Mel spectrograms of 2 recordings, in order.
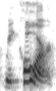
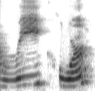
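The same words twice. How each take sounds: First: Record said whole, higher and falling; quick falling record; record blended. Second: Record with a slow long E, REE-cord; slow teacher demo of record. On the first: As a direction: say record smoothly, stress on cord. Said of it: "I can record myself". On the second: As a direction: stretch the E in record, rising. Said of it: "My E is long". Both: Shown as a demonstration.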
